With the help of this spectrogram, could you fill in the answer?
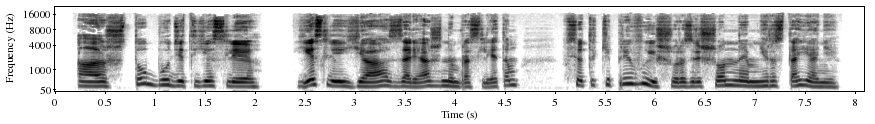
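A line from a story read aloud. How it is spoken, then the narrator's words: Plain. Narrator (Russian): спросила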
